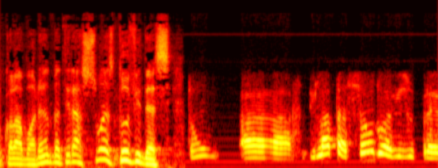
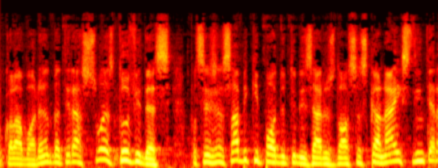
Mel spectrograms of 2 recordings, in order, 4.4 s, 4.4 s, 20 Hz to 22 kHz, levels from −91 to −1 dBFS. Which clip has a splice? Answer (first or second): first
